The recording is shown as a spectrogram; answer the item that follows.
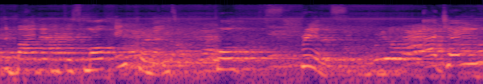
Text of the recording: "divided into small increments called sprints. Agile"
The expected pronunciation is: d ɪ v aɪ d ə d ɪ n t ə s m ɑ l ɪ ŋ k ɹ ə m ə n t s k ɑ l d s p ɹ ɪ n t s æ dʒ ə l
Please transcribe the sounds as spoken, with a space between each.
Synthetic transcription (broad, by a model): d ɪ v aɪ d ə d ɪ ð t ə s m ɑ l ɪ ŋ k ɹ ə m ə n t k ɑ l d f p ɹ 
